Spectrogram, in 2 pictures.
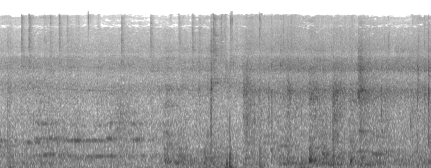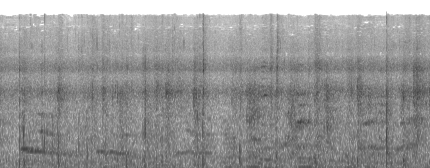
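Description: Faint voices of people talking in the background inside a cave, with scattered short clicks of footsteps on the stairs.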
